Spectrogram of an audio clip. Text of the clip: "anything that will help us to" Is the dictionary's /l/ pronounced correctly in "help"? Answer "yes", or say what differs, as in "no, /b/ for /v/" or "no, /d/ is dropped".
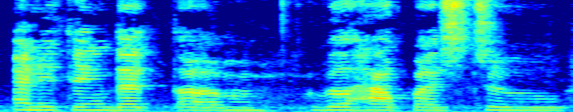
yes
